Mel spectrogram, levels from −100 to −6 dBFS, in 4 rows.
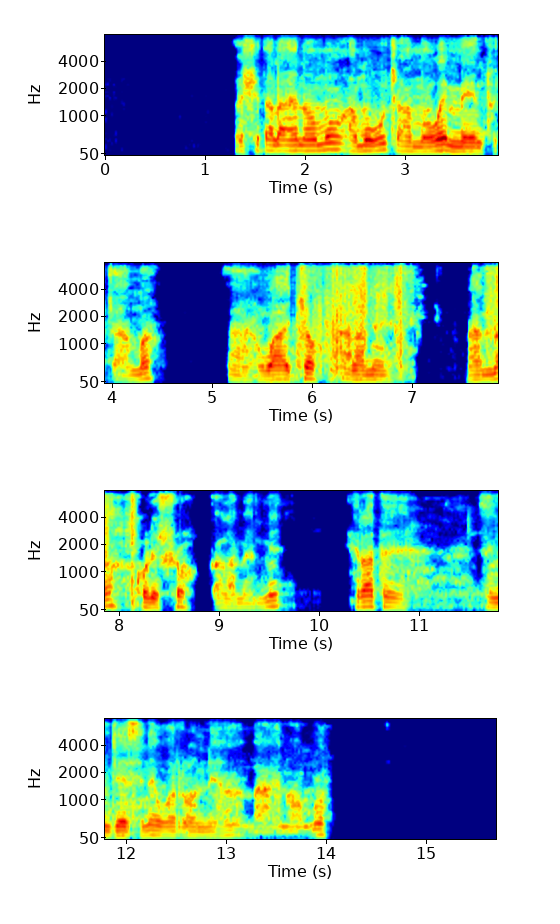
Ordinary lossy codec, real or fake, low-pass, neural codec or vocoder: Opus, 32 kbps; fake; 7.2 kHz; vocoder, 44.1 kHz, 128 mel bands, Pupu-Vocoder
